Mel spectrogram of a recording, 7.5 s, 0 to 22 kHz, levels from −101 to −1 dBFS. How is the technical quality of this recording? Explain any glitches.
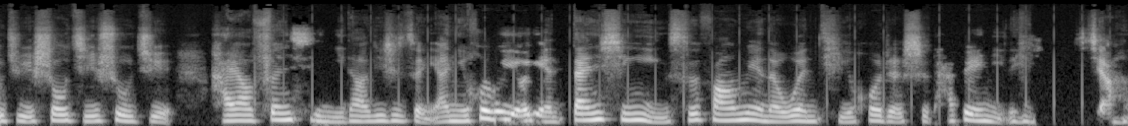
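The recording is marred by a train of clicks running from 1.70 s to 7.41 s. Around thirty similar pulses arrive at a steady 5.26 per second, ticking about as loud as the speech and continuing through pauses. Likely interference or a faulty connection or power supply. The even spacing and uniform shape set it apart from random crackle.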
